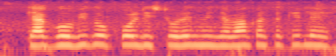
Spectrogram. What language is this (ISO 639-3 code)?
bho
